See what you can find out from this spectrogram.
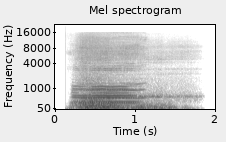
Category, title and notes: Sound effects > Other
combo wind holy
29 - Combined Wind and Holy Spells Sounds foleyed with a H6 Zoom Recorder, edited in ProTools together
